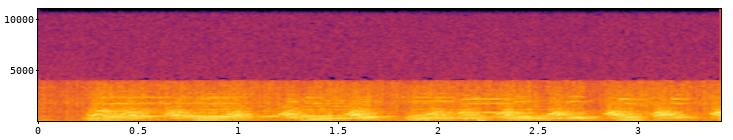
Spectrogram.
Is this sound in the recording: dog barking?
yes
